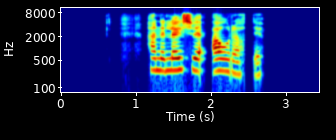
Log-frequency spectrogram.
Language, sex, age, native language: Icelandic, female, 9, Icelandic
